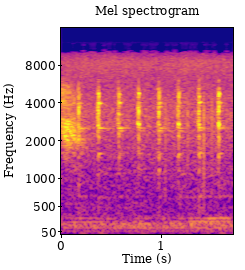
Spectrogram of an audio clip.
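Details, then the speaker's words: Hamilton mechanical watch heard up close over soft music: crisp, even ticks at a steady five per second, a healthy watch running accurately. "you go whatever you do America's fine watch ticks steadily accurately on five ticks every second"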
